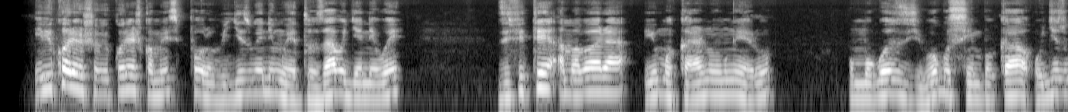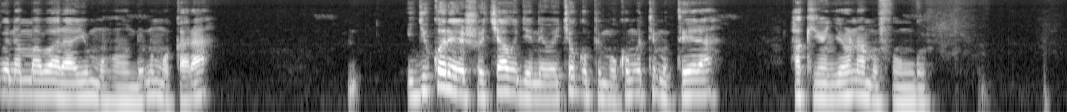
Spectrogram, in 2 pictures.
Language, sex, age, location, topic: Kinyarwanda, male, 18-24, Kigali, health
